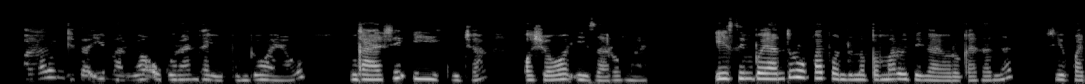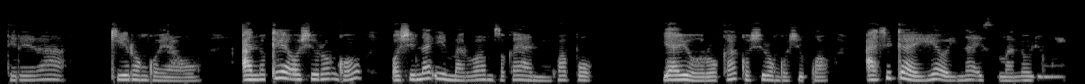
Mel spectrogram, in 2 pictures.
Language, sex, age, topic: Oshiwambo, female, 18-24, finance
